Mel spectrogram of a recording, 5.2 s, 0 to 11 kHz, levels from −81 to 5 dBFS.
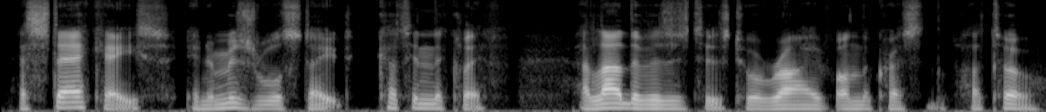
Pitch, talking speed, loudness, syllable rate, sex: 120 Hz, 240 wpm, -22 LUFS, 7.5 syllables/s, male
